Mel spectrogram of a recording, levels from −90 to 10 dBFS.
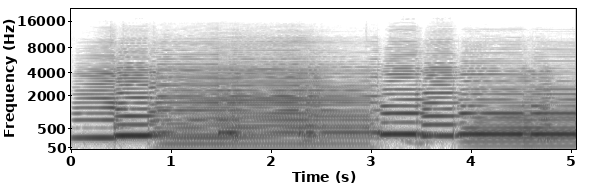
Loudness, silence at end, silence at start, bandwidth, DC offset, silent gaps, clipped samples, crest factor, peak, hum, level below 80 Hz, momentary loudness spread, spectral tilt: -19 LUFS; 0 s; 0 s; 11 kHz; under 0.1%; none; under 0.1%; 14 dB; -6 dBFS; none; -50 dBFS; 9 LU; -5 dB/octave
